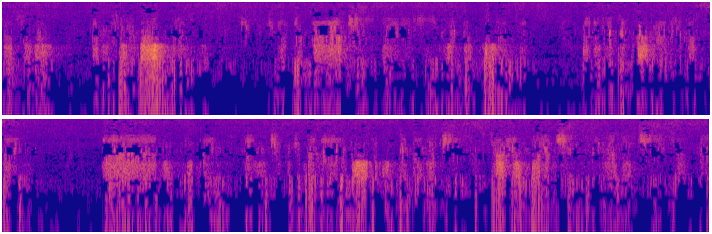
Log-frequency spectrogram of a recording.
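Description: A young woman speaks calmly into a microphone, heard through a loudspeaker in an echoing room.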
